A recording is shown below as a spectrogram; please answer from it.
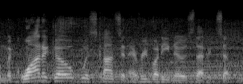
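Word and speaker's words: Mukwonago: Mark is out of Makawanago, Wisconsin. Actually, somebody gave me the pronunciation of that. Yes. Muano. There we go. Mcuano, Wisconsin.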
